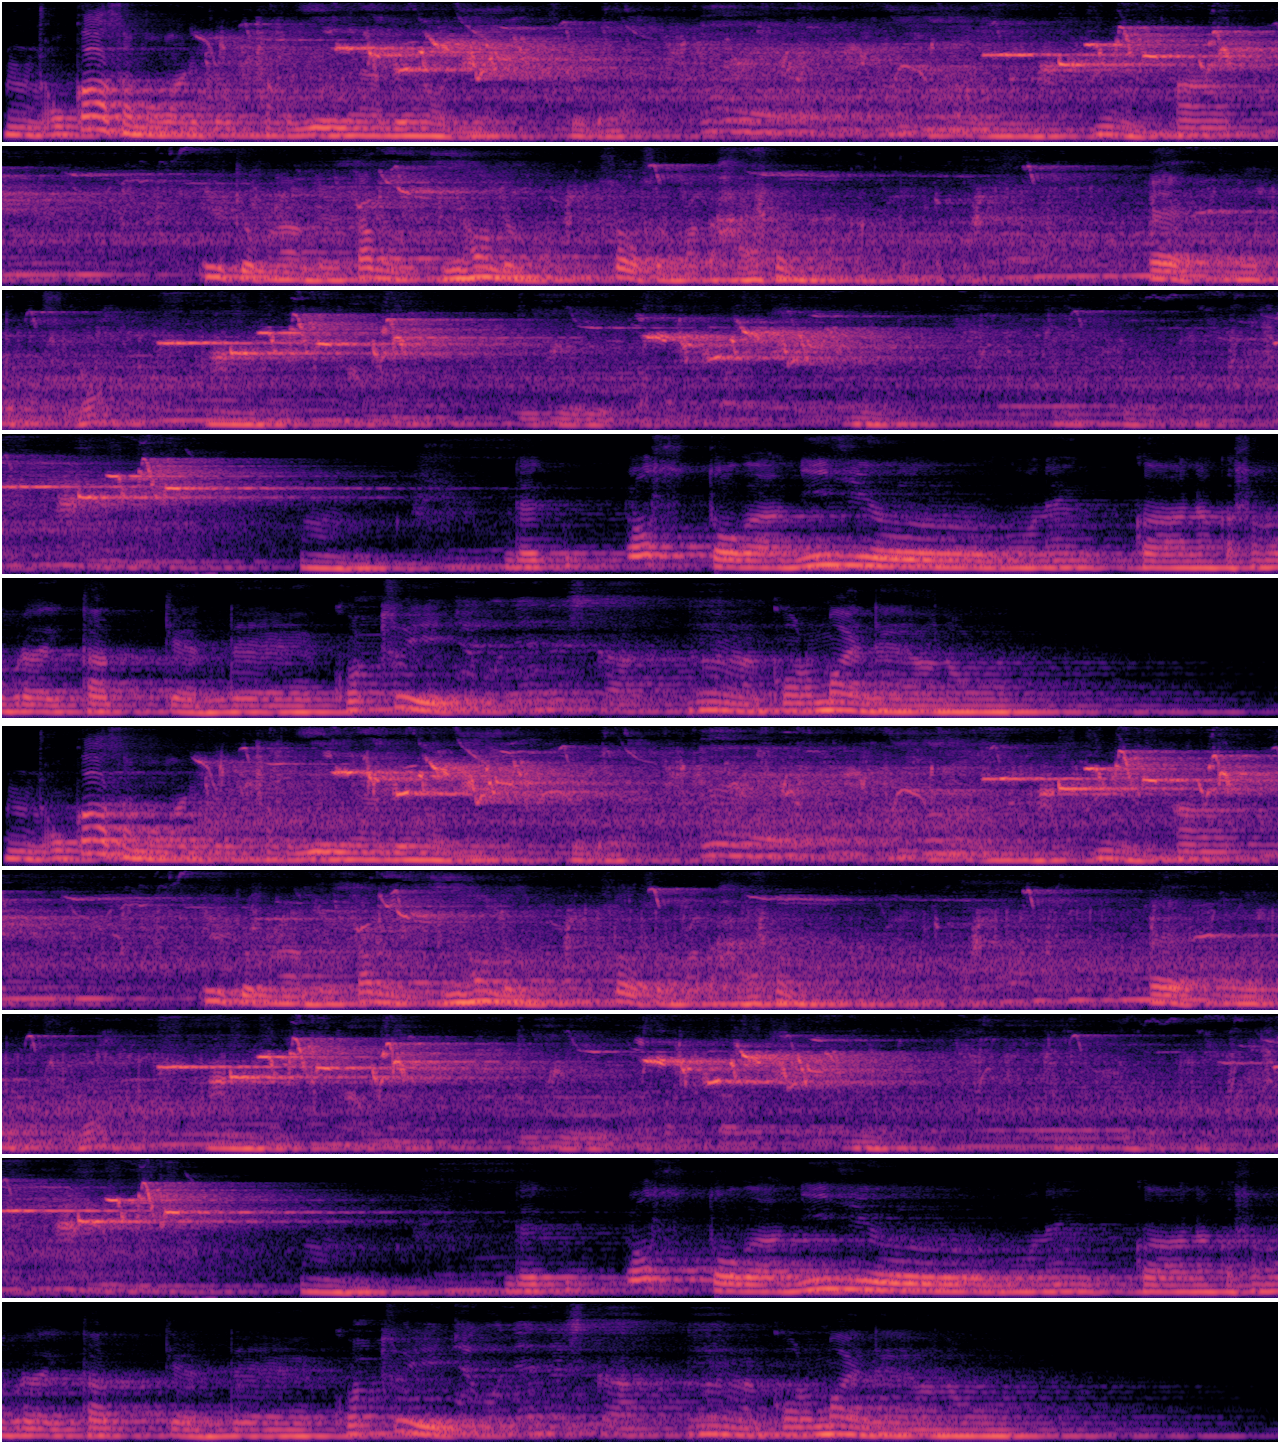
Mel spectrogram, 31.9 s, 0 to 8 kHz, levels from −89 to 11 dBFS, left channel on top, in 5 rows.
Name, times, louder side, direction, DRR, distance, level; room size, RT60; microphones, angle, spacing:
voice 1, 0.0-2.5 2.8-3.2 4.4-6.2 7.4-11.1 12.1-13.3 13.8-14.3 15.3-16.1 17.0-17.3 18.0-19.2 20.6-21.1 21.6-21.9 22.3-27.8 28.9-30.6, left 1 dB, 20° left, 7 dB, 0.4 m, -29 dB
sound 1, 1.0-17.1 17.5-20.1, right 1 dB, 25° right, 0.7 m, -29 dB
voice 2, 3.5-4.9 5.2-5.3 6.0-6.9 11.2-14.9 15.4-17.0 17.4-18.3 19.0-20.1 21.3-21.8 22.3-22.4 27.3-29.1, right 1 dB, 90° right, -1 dB, 1.6 m, -40 dB
9.2 x 7.1 x 5.8 m, 2.7 s
head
